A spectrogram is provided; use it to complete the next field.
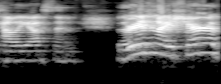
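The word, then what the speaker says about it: Taliesin: But when I was first learning his stories, I think I mispronounced his name for about three or four years. And so when I connect with him, that is my loving nickname for him, Talison. And I share this his proper pronunciation is Talesin.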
